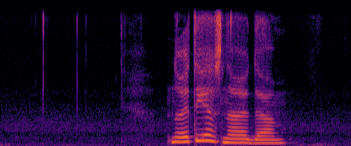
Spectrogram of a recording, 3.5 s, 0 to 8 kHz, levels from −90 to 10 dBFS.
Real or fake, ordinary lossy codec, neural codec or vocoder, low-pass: real; none; none; 7.2 kHz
